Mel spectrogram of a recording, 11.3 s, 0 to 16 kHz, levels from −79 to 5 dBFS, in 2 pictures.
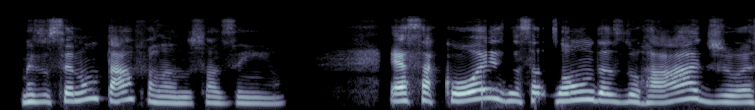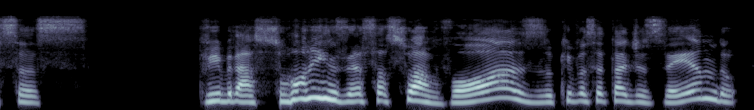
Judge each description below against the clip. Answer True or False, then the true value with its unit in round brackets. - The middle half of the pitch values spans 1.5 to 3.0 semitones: False (4.3 semitones)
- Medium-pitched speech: False (205 Hz)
